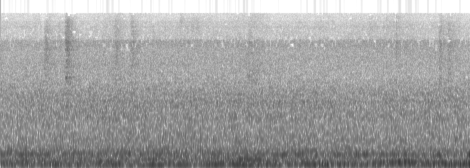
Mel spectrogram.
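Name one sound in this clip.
A plastic cap taps softly onto paper.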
